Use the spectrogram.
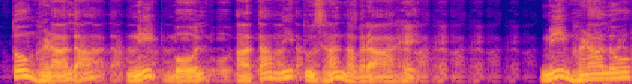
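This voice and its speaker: Low-pitched, lively male storyteller. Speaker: story narrator. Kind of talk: scripted first-person story narration.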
